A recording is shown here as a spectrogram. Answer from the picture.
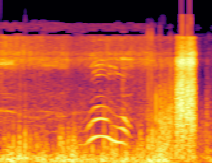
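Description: Wind buffeting an action camera's microphone out on the sea as a kite foil board is ridden, a dense, rumbling noise. Just before the end a short splash as the camera dips into the water.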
